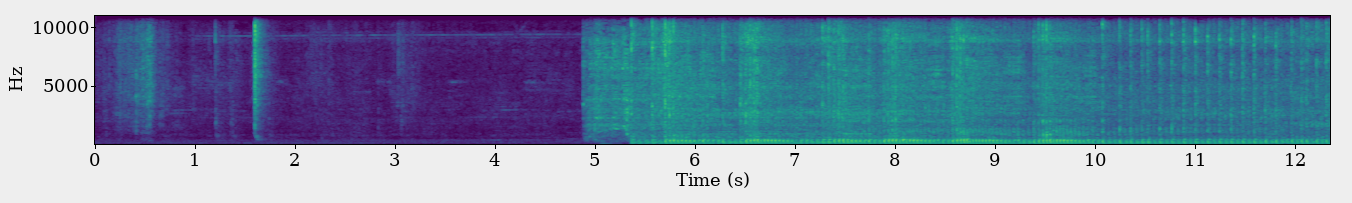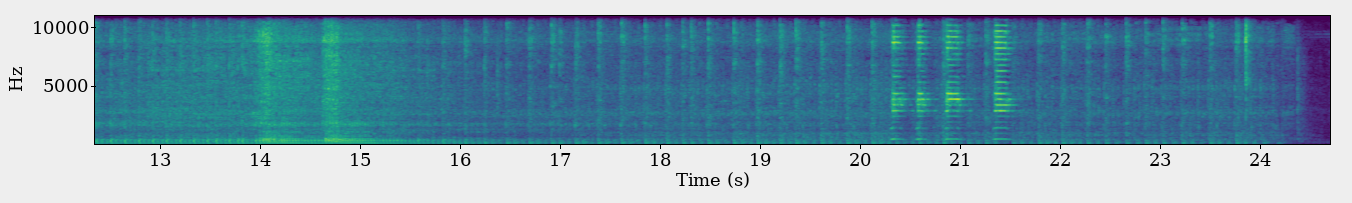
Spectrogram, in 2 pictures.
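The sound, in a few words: motorcycle electric starter and horn tested with battery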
